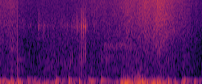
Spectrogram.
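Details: Emus at a local emu farm: deep, low, pulsing drumming thumps repeating rapidly throughout, with a brief click and faint rustling.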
